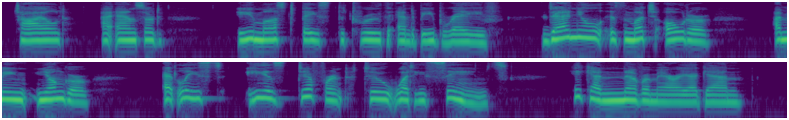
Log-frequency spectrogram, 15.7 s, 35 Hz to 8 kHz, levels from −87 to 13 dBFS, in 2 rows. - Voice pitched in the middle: No, high, 205 Hz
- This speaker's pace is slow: Yes, slow, 120 wpm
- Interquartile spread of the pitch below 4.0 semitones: Yes, average, 3.3 semitones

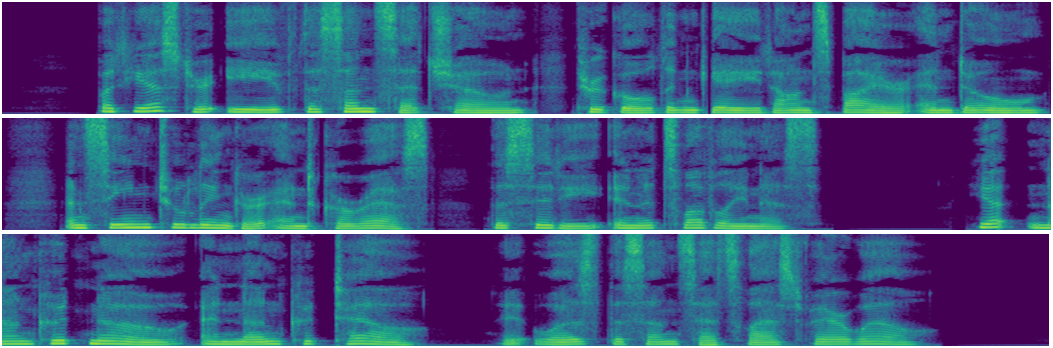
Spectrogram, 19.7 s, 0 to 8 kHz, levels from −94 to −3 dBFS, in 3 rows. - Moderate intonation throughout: Yes, average, 3.8 semitones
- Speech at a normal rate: No, slow, 115 wpm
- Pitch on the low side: No, medium, 165 Hz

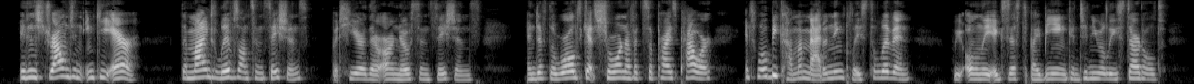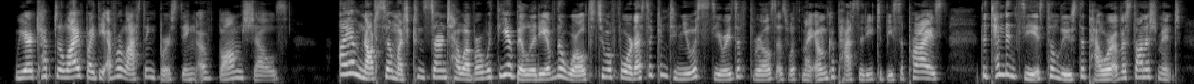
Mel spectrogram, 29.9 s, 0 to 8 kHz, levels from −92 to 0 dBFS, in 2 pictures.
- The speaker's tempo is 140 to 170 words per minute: No, average, 185 wpm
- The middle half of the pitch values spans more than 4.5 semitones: Yes, average, 5.1 semitones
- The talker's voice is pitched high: Yes, high, 215 Hz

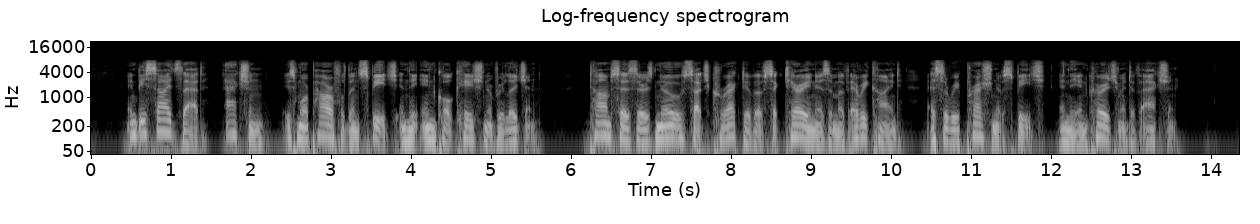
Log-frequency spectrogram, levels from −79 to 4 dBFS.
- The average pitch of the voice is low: Yes, very low, 90 Hz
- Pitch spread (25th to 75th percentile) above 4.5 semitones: Yes, wide, 5.5 semitones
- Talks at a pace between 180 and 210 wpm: No, average, 150 wpm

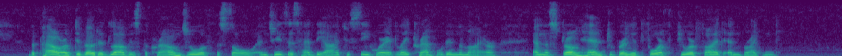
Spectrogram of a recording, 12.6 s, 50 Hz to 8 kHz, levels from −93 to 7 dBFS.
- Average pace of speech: Yes, average, 175 wpm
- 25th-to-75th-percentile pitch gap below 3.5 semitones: Yes, average, 2.8 semitones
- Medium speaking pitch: Yes, medium, 155 Hz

